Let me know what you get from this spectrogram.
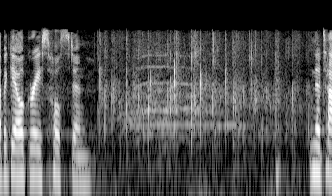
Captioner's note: cheers, applause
